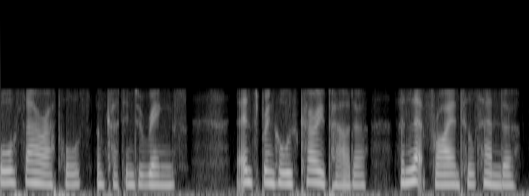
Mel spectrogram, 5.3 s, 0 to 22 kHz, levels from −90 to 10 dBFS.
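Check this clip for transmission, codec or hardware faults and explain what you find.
Listening through the speech, nothing stood out as a transmission, codec or hardware problem.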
